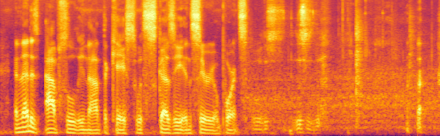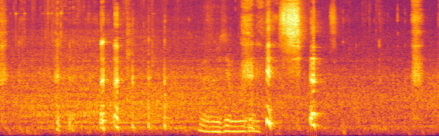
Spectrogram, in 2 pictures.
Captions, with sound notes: And that is absolutely not the case with SCSI and serial ports. Oh, this is the... [laughter] It’s just...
